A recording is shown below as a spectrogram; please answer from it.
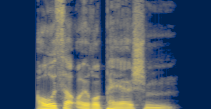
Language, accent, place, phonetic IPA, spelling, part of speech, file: German, Germany, Berlin, [ˈaʊ̯sɐʔɔɪ̯ʁoˌpɛːɪʃm̩], außereuropäischem, adjective, De-außereuropäischem.ogg
- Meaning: strong dative masculine/neuter singular of außereuropäisch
